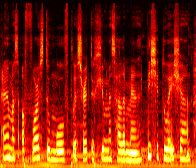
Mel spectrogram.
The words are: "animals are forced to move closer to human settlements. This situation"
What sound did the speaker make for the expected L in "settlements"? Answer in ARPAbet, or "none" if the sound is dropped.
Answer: none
